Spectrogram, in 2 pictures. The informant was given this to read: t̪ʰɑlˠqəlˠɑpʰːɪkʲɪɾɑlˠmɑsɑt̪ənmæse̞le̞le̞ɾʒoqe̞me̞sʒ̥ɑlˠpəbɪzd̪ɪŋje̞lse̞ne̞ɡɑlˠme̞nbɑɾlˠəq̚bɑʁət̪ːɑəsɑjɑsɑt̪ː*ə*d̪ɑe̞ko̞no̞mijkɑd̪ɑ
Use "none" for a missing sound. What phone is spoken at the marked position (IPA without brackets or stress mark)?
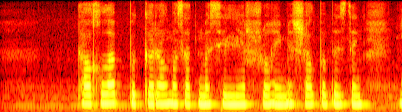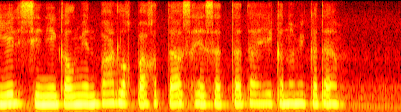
ɑ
